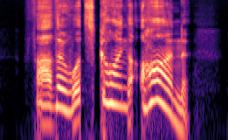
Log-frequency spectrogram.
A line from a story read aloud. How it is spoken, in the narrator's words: she pleaded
